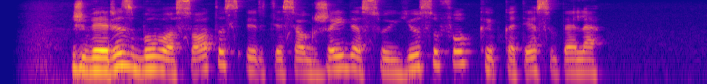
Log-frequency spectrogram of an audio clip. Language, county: Lithuanian, Kaunas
